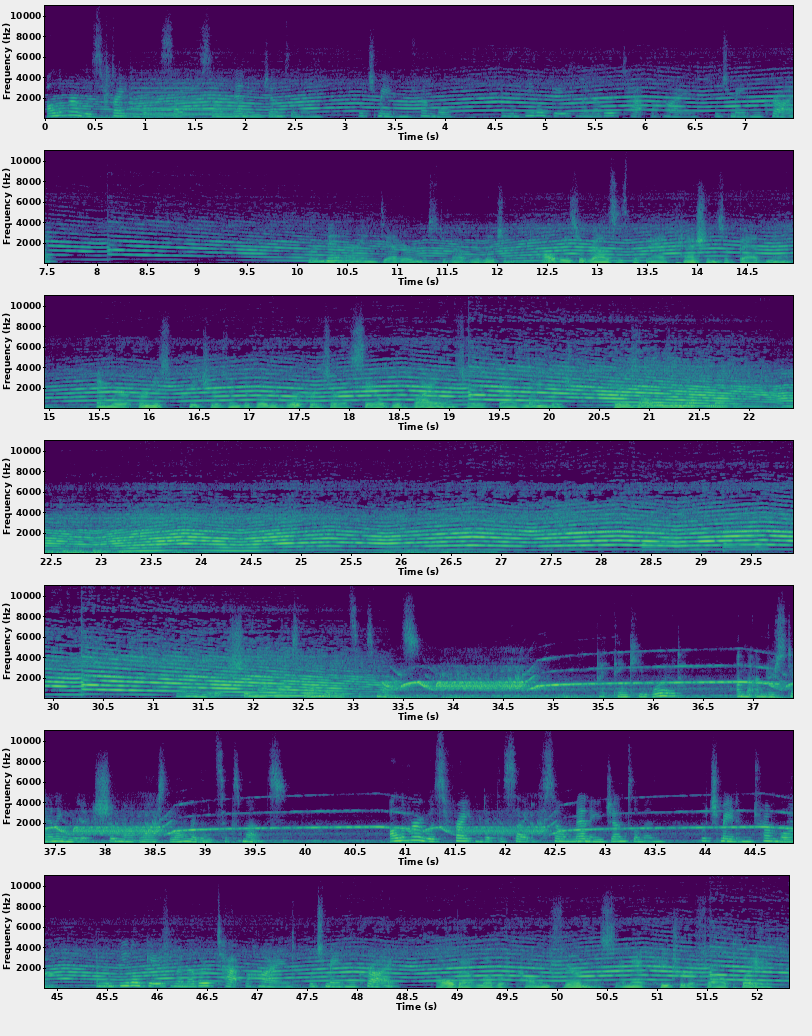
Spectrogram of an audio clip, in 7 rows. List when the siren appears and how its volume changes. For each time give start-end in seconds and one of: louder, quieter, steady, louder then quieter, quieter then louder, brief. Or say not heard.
0.0-52.2 louder then quieter.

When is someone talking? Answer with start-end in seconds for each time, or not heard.
0.0-7.6, 10.1-21.9, 31.2-33.7, 35.4-39.8, 40.9-52.2.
